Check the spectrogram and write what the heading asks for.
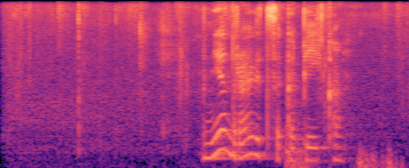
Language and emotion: Russian, neutral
